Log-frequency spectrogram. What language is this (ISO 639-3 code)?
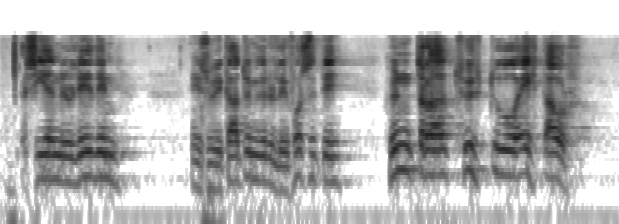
isl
